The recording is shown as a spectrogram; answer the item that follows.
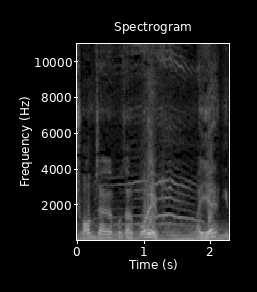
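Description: A man talking over a steady background music bed, with one long falling, wailing cry a little past halfway through.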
